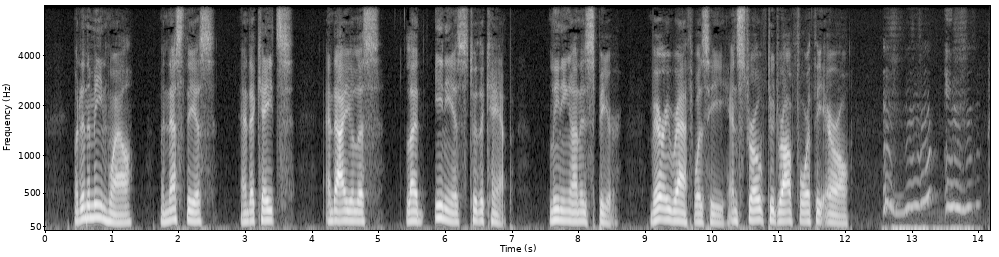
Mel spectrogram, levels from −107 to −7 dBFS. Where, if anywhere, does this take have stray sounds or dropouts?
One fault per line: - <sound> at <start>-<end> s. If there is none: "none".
- laugh at 12.6-14.1 s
